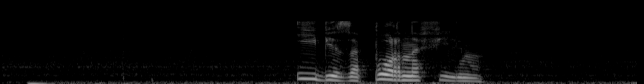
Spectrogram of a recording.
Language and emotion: Russian, angry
